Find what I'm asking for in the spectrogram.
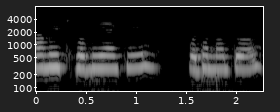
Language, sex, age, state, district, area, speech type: Bengali, female, 18-30, West Bengal, Uttar Dinajpur, urban, spontaneous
